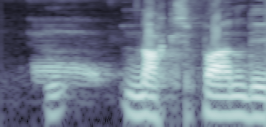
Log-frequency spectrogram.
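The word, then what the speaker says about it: Naqshbandi: the nak shabi order KN bandi is the way I heard it pronounced but what do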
